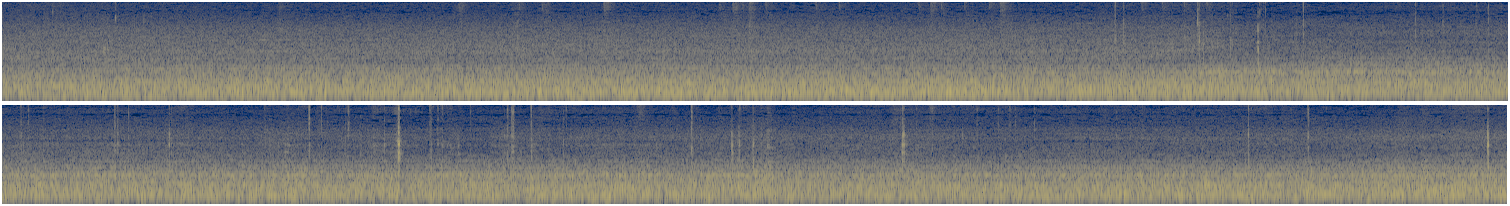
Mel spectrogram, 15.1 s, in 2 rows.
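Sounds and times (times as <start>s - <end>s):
train rumbling: 0.0s - 15.0s
train clicks and rattles: 2.2s - 12.8s.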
